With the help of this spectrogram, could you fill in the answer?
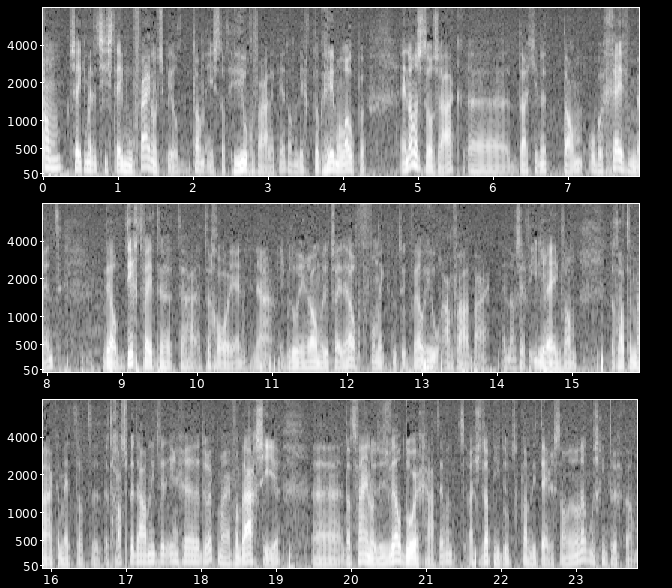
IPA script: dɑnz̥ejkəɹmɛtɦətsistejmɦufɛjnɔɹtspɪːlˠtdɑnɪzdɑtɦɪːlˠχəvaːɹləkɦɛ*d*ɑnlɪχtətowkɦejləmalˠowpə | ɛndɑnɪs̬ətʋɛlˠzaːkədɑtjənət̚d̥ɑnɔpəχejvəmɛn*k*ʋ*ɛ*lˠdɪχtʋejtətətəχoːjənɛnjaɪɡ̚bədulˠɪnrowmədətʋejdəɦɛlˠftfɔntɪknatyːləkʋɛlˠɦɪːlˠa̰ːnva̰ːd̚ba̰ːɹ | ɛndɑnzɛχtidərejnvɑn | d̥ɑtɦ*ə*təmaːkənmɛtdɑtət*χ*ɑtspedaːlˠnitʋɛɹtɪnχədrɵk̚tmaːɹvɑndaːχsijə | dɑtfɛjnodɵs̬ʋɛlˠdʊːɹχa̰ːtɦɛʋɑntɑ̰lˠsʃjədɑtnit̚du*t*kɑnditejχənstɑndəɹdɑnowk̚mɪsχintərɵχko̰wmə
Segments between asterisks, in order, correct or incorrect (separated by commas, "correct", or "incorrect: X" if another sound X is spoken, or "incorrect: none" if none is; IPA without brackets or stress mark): correct, incorrect: t, correct, incorrect: ɑ, correct, correct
